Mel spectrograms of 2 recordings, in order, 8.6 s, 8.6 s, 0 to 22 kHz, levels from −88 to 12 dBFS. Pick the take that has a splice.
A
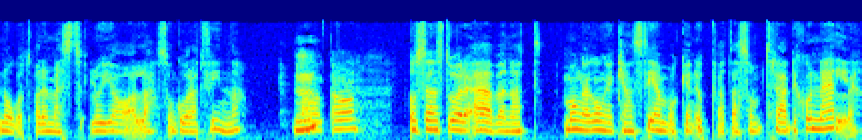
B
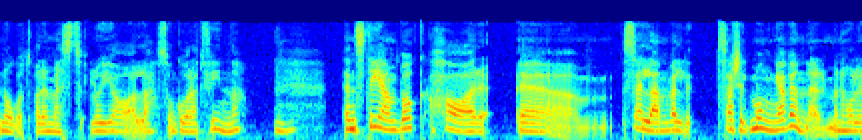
B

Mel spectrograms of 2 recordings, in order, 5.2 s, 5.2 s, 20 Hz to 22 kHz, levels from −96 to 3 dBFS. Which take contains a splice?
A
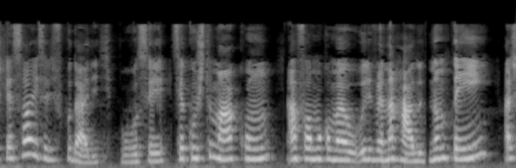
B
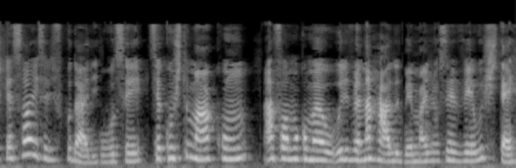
B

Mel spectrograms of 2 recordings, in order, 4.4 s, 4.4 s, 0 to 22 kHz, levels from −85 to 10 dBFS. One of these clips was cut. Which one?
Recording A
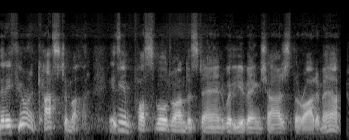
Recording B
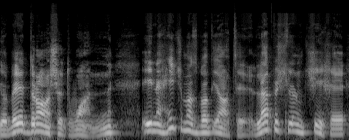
A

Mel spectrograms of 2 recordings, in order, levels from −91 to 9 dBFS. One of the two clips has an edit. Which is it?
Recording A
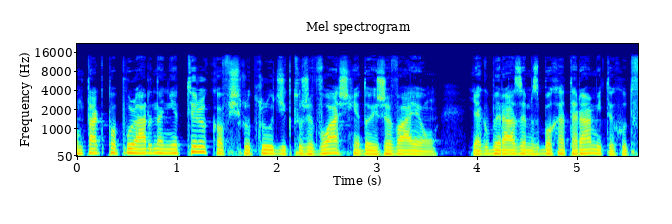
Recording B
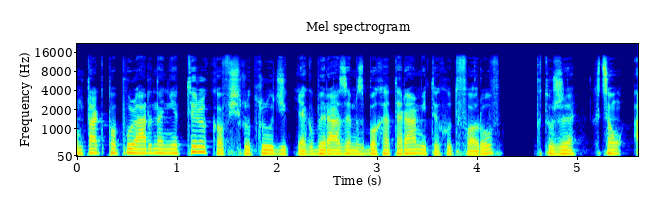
B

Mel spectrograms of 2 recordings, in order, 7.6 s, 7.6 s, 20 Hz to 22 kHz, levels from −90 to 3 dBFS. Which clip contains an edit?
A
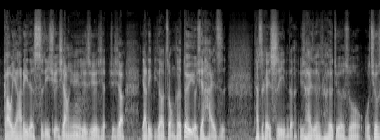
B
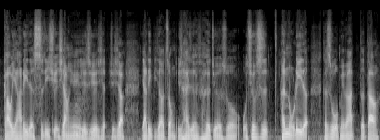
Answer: B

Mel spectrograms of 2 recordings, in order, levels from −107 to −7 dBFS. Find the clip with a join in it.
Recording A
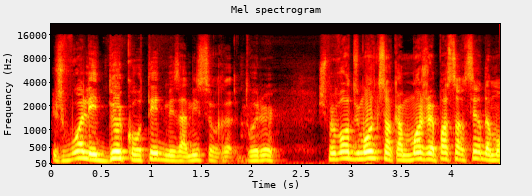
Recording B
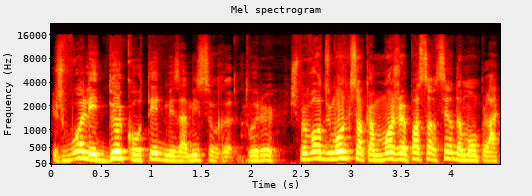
B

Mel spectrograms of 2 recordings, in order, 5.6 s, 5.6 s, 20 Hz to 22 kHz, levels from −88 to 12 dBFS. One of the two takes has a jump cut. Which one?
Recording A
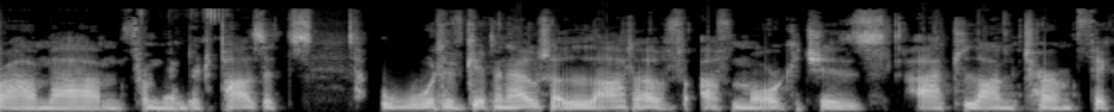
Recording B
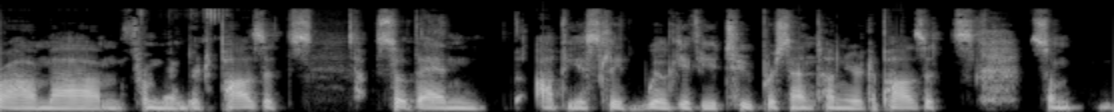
B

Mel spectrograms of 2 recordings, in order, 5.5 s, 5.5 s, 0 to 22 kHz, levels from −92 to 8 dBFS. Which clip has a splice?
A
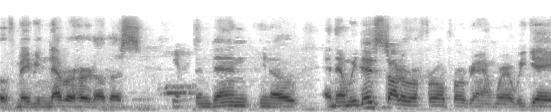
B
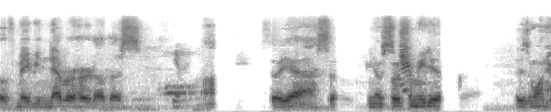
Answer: A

